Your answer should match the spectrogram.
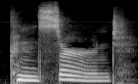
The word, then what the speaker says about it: concerned: it's like concerned concerned really that word is two syllables the first syllable is very reduced there's almost no vowel sound there it's like awah and then cerned is harder so concerned also yeah you're very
